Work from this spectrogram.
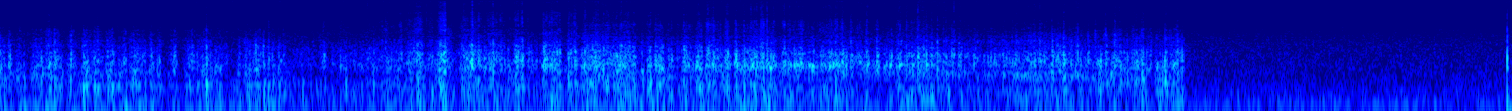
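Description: A wide white plastic comb held in the hand rakes and scratches across a flat glitter cardstock sheet, making dense, rapid scratchy crackling centered in the midrange. The raking builds and holds steady for about six seconds, then stops abruptly, leaving faint background hiss and one brief click at the very end.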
